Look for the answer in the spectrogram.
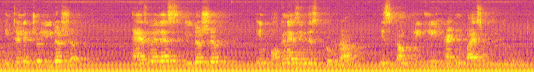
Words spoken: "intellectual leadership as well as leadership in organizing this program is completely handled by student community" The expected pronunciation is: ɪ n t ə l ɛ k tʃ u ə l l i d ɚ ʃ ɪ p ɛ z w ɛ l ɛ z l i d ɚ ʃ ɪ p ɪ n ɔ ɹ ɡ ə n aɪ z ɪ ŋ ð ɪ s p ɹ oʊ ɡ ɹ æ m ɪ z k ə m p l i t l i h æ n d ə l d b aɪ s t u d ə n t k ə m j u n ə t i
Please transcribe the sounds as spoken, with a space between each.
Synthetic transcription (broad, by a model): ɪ n t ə l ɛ k tʃ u ə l l i d ɚ ʃ ɪ p ɛ z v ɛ l ɛ z l i d ɚ ʃ ɪ p ɪ n ɔ ɹ ɡ ə n aɪ z ɪ ŋ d ɪ s p ɹ oʊ ɡ ɹ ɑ m ɪ z k ə m p l i t l i h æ d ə n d b aɪ s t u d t k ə m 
